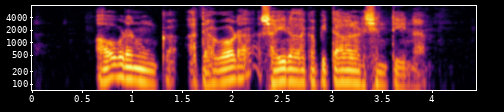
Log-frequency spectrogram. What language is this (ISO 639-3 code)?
glg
